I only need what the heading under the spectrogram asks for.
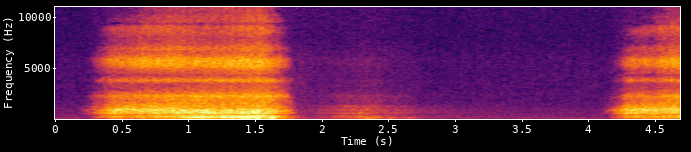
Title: Snoring son no copyright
